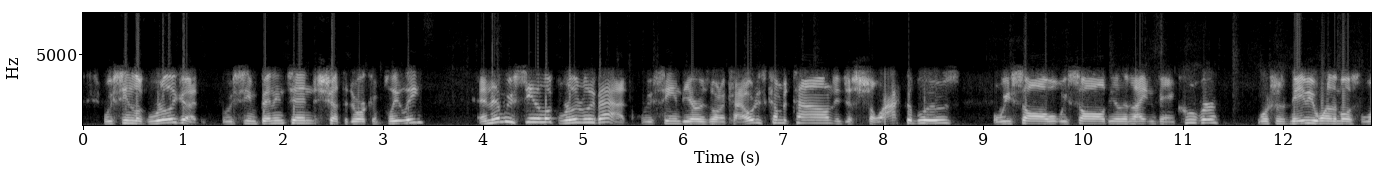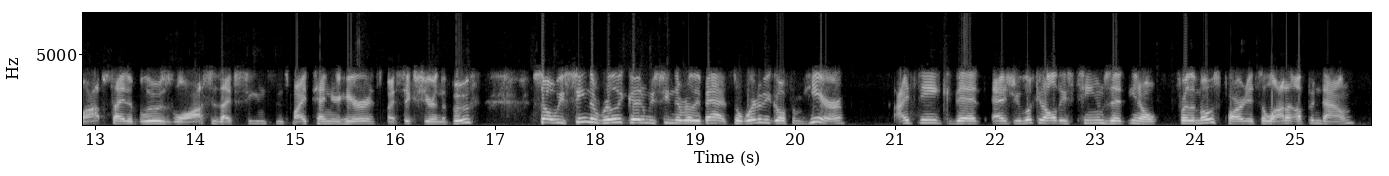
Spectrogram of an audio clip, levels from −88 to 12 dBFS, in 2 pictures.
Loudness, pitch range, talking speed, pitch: -16 LUFS, 160-210 Hz, 260 wpm, 180 Hz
